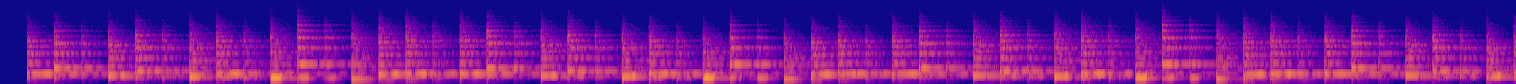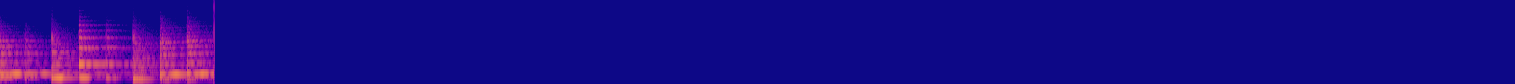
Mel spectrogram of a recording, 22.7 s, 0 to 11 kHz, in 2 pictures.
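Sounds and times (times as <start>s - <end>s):
148 BPM F major pluck melody: 0.2s - 13.0s.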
